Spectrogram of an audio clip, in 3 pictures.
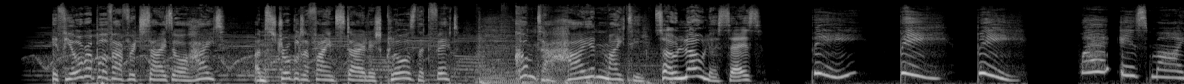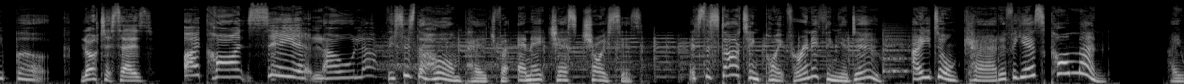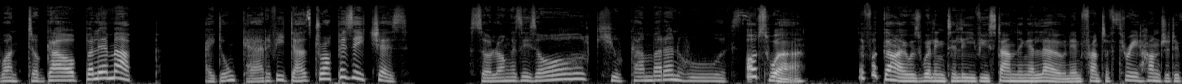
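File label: British English, Characters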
